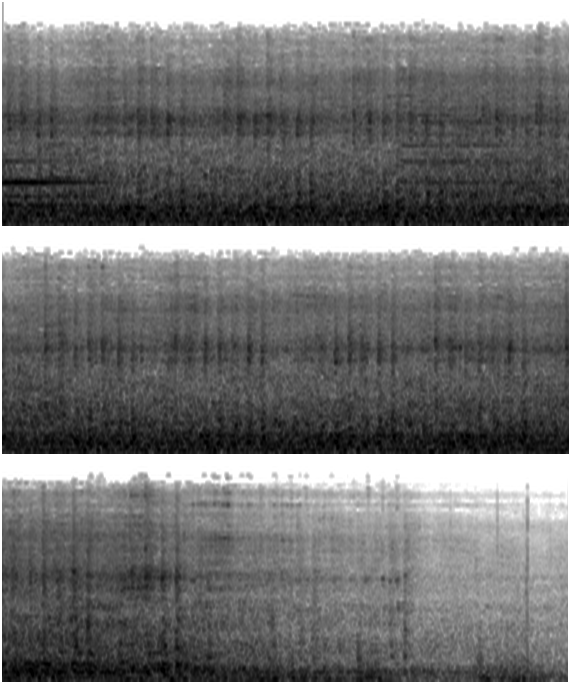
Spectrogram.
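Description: Passenger train coaches rolling past, wheels clattering rhythmically over the rail joints, with the end of a diesel locomotive's horn in the first half-second. The rolling sound falls away about thirteen seconds in as the last coach passes and the train moves off.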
